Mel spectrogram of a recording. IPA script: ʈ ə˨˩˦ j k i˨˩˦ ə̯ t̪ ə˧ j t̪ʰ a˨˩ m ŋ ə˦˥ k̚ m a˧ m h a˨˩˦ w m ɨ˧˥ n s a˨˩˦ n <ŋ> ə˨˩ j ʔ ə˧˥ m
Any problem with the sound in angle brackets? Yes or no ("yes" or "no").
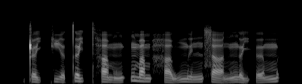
no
